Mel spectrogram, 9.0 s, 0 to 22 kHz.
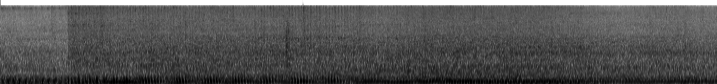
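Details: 1999 Honda Foreman 450 4x4 ATV with plow, revived after sitting about 10 years: single-cylinder picks up and holds a steady even beat, revs slightly and settles without misses, no smoke out the back; normal running.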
